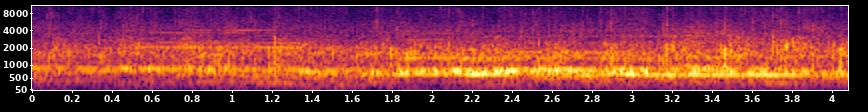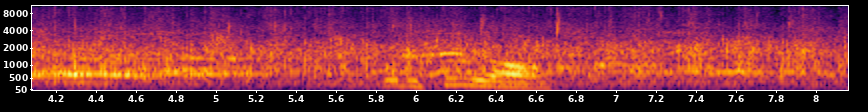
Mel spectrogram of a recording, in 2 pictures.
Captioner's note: applause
